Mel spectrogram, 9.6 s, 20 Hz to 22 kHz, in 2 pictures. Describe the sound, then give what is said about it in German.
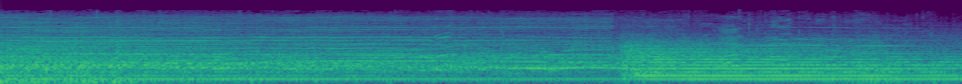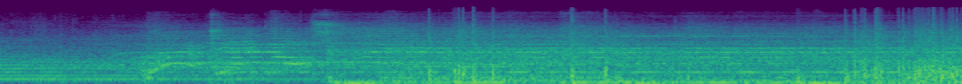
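New Year's Eve fireworks at midnight, 1000 rockets hissing into the night sky: steady whistling tones and rising whizzes, then a dense burst of crackling bangs in the last few seconds, with a crowd faintly audible beneath. “eine Explosion an Farben und Formen. 1000 Raketen zischen in den Nachthimmel, malen für Sekunden grandiose Bilder in die Dunkelheit.”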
